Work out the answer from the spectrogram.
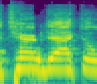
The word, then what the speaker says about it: pterodactyl: want to wear the pterodactyl was I hear a pterodactyl going to the bathroom why because the p is silent bye man this is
